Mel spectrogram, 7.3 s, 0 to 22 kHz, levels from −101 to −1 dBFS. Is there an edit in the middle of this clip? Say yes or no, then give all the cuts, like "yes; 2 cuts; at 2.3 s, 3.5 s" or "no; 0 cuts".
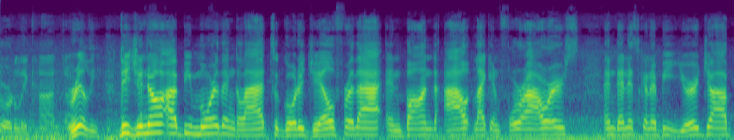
no; 0 cuts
